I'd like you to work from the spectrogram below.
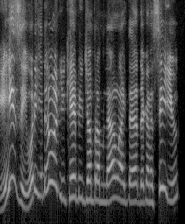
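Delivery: high, urgent warning to the screen; talking to the television. Real, not acted. Viewer urges a jumping rebel on screen to stop. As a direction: scold a careless hero on the show. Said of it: "I was like".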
